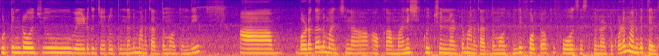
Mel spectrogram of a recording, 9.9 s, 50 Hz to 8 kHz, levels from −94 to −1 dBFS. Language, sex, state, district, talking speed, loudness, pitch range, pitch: Telugu, female, Andhra Pradesh, Chittoor, 115 wpm, -17 LUFS, 210-245 Hz, 225 Hz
